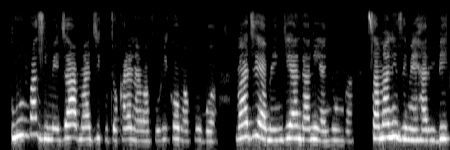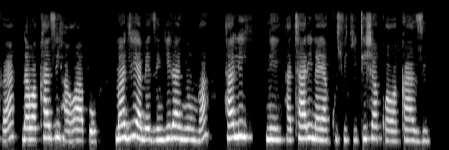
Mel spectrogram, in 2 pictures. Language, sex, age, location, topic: Swahili, female, 25-35, Kisumu, health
